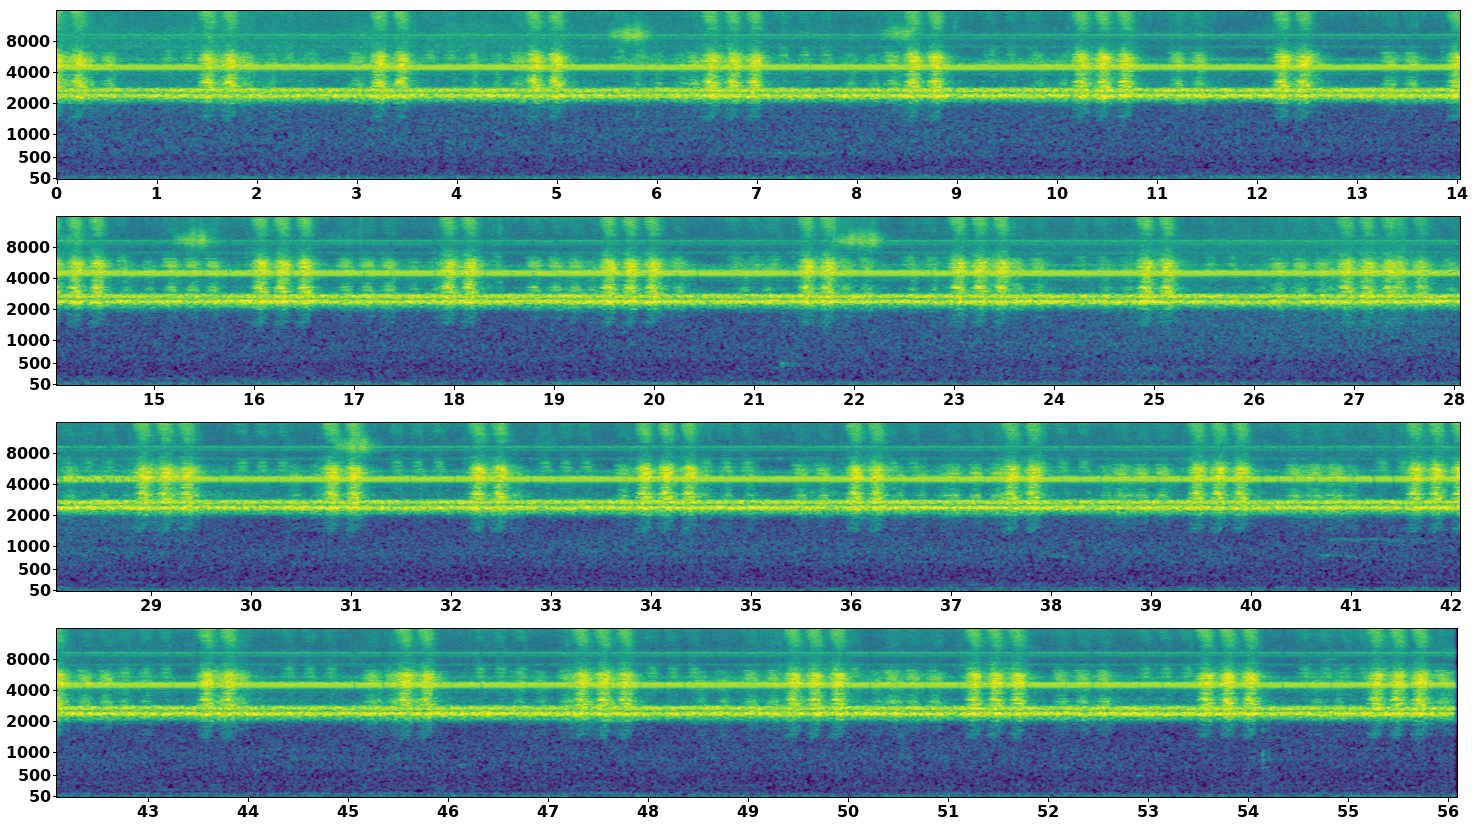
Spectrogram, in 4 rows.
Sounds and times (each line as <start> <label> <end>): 0.0 night insects 56.0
